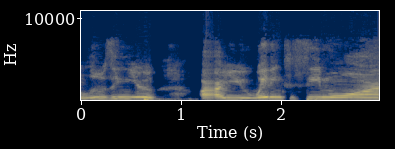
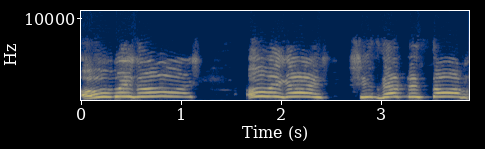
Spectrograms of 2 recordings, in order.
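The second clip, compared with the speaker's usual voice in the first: mock, very high, stretched-out squealing scream. Recalling standing by the juice in the supermarket, the speaker acts out retelling own screaming. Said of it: "I'm like screaming like".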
